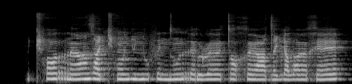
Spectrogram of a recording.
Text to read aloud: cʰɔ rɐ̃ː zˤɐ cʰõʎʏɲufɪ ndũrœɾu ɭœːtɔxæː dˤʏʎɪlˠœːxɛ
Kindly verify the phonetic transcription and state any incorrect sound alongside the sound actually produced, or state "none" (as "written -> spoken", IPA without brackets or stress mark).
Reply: æː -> œː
